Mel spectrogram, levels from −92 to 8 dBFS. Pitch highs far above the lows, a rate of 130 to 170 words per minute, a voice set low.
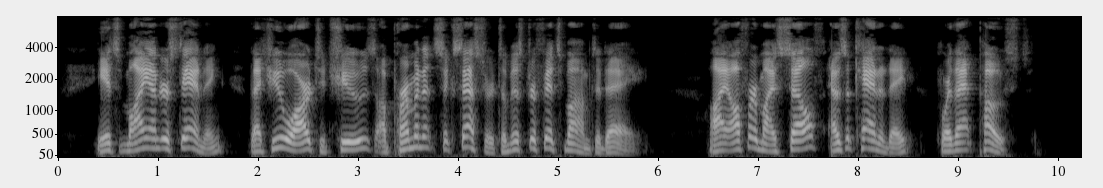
No: wide, 5.7 semitones; average, 140 wpm; medium, 165 Hz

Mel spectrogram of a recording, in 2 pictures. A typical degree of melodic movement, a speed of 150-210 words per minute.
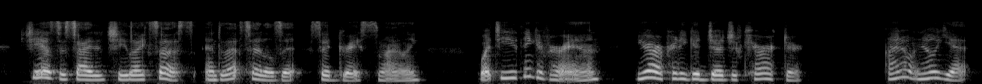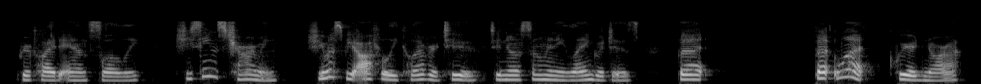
Yes: average, 4.6 semitones; average, 170 wpm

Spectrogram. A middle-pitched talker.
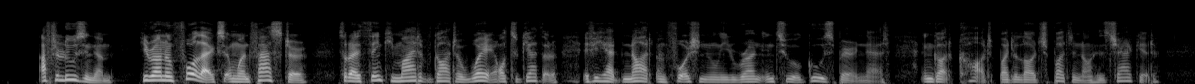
No: low, 130 Hz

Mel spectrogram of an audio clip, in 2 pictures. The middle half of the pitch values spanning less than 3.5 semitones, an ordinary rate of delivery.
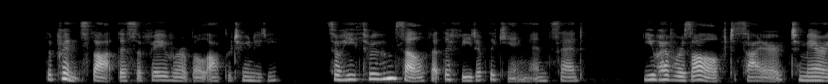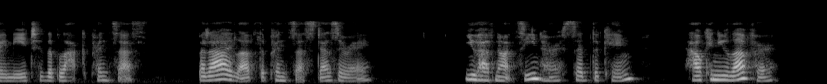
No: average, 3.9 semitones; average, 190 wpm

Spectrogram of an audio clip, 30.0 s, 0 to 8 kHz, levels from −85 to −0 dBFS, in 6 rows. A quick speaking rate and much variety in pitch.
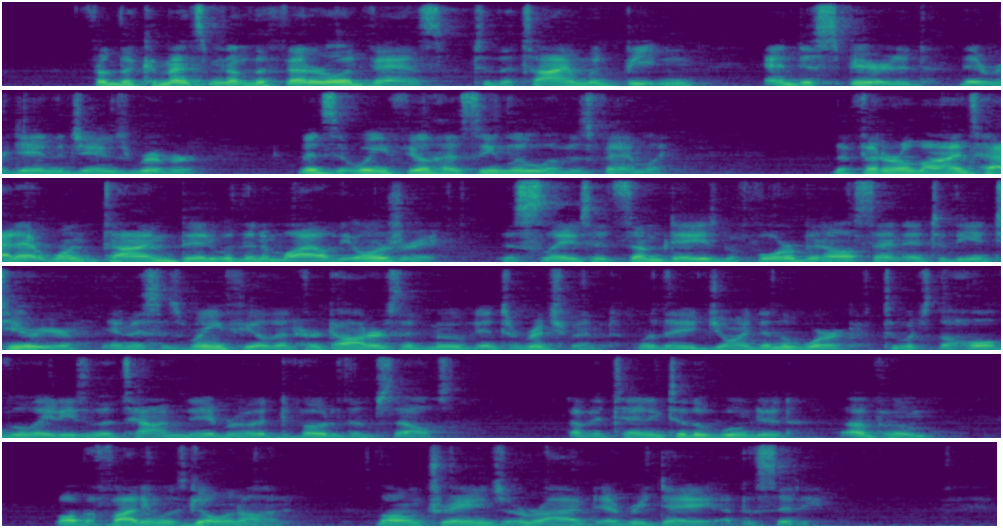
No: fast, 210 wpm; narrow, 2.5 semitones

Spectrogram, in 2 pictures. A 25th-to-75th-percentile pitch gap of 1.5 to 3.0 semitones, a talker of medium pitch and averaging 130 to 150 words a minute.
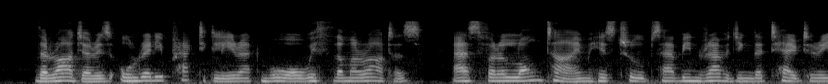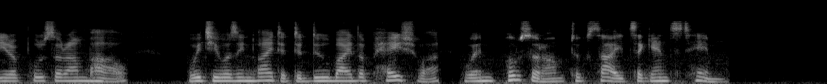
Yes: narrow, 2.4 semitones; medium, 155 Hz; average, 145 wpm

